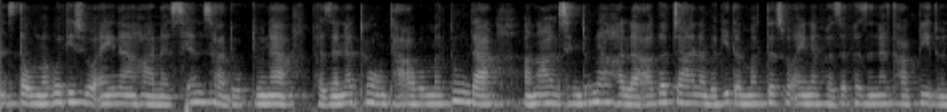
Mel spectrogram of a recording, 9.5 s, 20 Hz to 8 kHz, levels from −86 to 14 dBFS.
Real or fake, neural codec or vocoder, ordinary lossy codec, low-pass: fake; codec, 16 kHz, 2 kbps, FunCodec, trained on LibriTTS, 25 frames a second; none; 7.2 kHz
